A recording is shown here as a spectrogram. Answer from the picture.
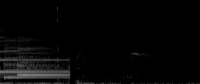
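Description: Windows error alert chime of two notes, sounding as a PuTTY fatal-error dialog pops up because the rebooting server has dropped the SSH connection. It cuts off abruptly under a second in.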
